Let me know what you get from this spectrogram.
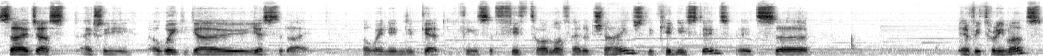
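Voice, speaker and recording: Music plays in the background while the speech moves at a moderate pace. The loudness swings widely. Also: man, medium pitch for a man, ordinary pitch variation. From Australia. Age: 50s. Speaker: retired deep sea diver, cancer patient. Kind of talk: interview answer.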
